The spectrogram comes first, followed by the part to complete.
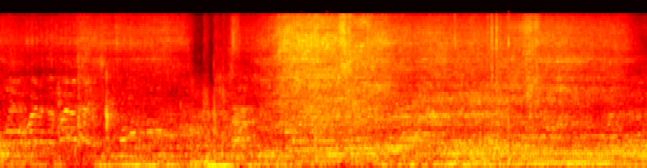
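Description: Street sound recorded on a phone at night: car engines running with voices. A loud rushing noise comes in about three and a half seconds in and carries on.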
